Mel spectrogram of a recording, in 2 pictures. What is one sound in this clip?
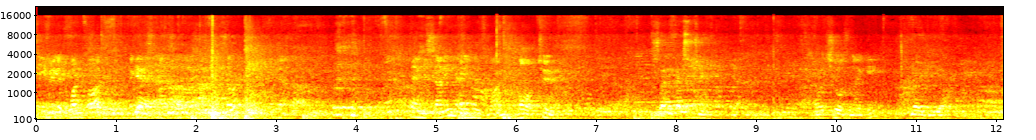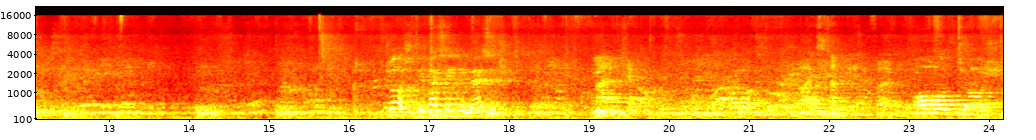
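Men talk and chatter around a large echoing hall.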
